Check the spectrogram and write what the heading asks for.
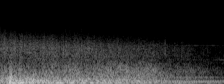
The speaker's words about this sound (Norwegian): Etter flere timer med slukningsarbeid oppstår det plutselig en kraftig eksplosjon i siloen. Så blir vi varig da et forferdelig sug, og så et voldsomt drønn.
